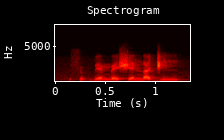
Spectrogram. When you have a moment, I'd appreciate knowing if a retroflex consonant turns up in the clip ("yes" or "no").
no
